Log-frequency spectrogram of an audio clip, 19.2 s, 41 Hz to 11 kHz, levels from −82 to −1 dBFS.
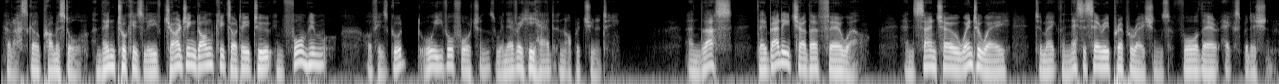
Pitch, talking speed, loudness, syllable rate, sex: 110 Hz, 140 wpm, -18 LUFS, 4.8 syllables/s, male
